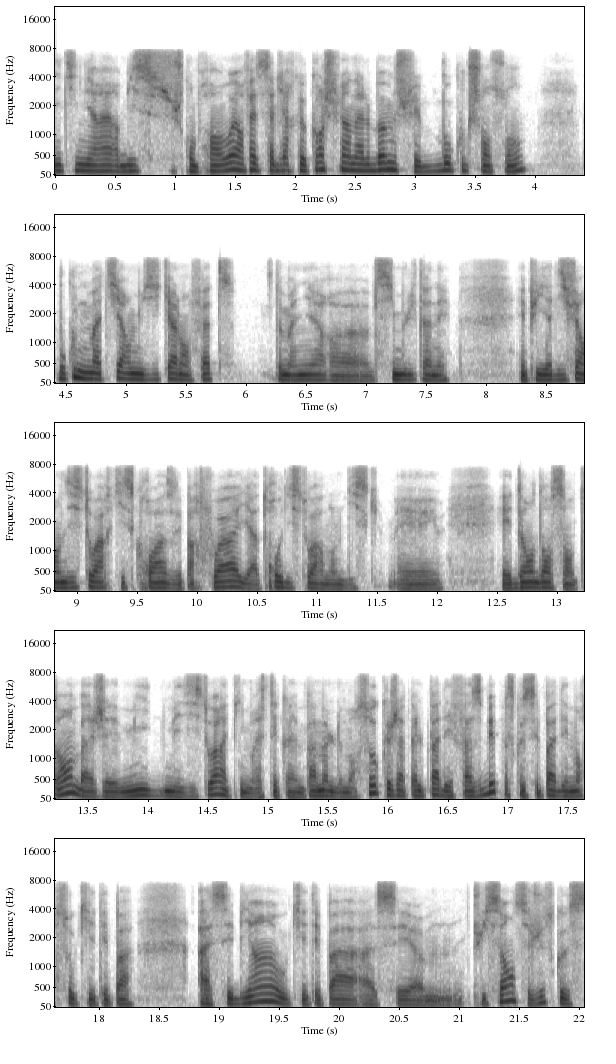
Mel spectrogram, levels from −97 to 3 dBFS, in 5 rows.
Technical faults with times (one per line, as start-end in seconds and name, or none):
1.79-1.96 AMR bit errors
16.92-17.04 AMR bit errors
